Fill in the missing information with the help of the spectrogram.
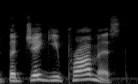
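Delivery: high-pitched mock plea; pleading old man. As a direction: protest like a betrayed old man. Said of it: "the old man says".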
